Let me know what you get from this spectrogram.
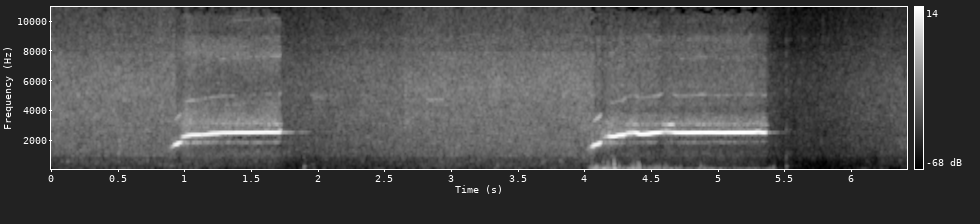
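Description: Two loud whistled calls answering a man's shouts. Each slides up briefly and then holds one high note: the first lasts under a second, the second about a second and a half. The caller is an unseen forest creature taken for a bird. A low rumble runs under the second call.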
